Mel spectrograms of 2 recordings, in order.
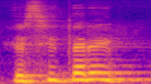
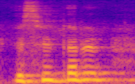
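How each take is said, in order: No difference in how they are said.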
